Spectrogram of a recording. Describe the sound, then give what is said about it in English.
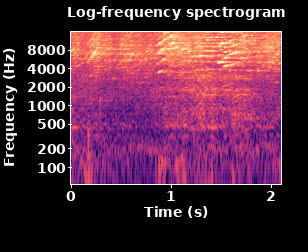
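Alcohol being poured into a glass, recorded with a microphone held over the glass: a steady stream of splashing and fizzing that runs continuously at an even level, quiet overall, with no voices. “And the thing that he did was pour some alcohol into a glass and hold the microphone over the glass to record the sound of the liquid.”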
